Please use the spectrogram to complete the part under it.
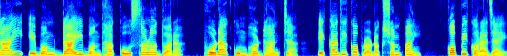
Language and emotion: Odia, neutral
